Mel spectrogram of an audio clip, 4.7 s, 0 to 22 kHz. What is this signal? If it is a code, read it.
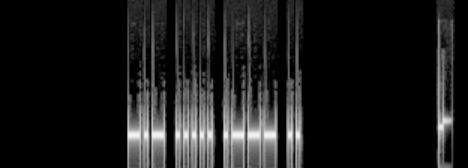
Morse code, heard as a keyed tone, about 30 wpm, 700 Hz. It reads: K5JI
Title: USA Call Signs Repeated 3x 30wpm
